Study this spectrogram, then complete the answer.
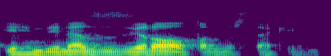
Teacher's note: zai ismam atau zai yang condong ke huruf shad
